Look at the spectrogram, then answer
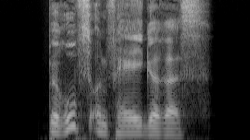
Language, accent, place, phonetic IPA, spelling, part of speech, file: German, Germany, Berlin, [bəˈʁuːfsʔʊnˌfɛːɪɡəʁəs], berufsunfähigeres, adjective, De-berufsunfähigeres.ogg
- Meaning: strong/mixed nominative/accusative neuter singular comparative degree of berufsunfähig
